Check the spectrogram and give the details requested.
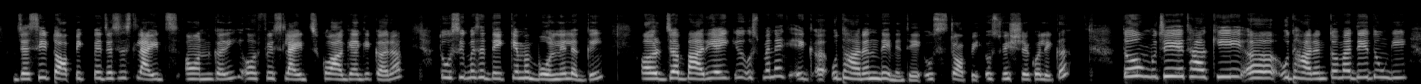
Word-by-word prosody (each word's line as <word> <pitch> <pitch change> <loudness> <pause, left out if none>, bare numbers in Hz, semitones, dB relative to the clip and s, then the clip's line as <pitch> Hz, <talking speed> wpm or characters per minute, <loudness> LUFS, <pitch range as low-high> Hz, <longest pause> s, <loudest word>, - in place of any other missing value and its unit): जैसे 255 +6 +1
ही 315 - +1
टॉपिक 265 -1 +2
पे 290 - 0
जैसे 280 +2 -4
स्लाइड्स 245 -6 +2
ऑन 250 -1 -1
करी 250 +2 -2
और 270 0 -2
फिर 280 - -3
स्लाइड्स 235 -3 +2
को 265 - -6
आगे 245 -1 +3
आगे 240 +1 -2
करा, 235 +8 -1 0.4
तो 315 - -4
उसी 310 +1 -1
में 315 - -1
से 325 +1 -2
देख 265 -1 +1
के 295 - +3
मैं 290 -2 -1
बोलने 240 +1 +2
लग 245 -6 -1
गई। 255 +8 -2 0.4
और 265 0 +5
जब 285 +4 +3
बारी 265 +1 +4
आई 290 +1 +5
कि, 315 - -11
उसमें 315 +1 -6
ना 375 - -2
एक 380 - -6
एक 265 - -4
अ, 230 - -2
उदाहरण 265 -3 +1
देने 245 -9 -1
थे 190 - -2
उस 245 +2 -5
टॉपिक 210 -3 -4
उस 255 0 -6
विषय 245 -2 0
को 245 +1 -2
लेकर। 215 - -3 0.6
तो 385 +2 +4
मुझे 370 +1 +3
ये 370 - +6
था 350 -1 +5
कि 355 +1 +3
अ, 265 - 0 0.3
उदाहरण 275 -4 0
तो 315 - -2
मैं 320 0 +1
दे 320 +1 +3
दूँगी 315 -2 -5
270 Hz, 230 wpm, -24 LUFS, 245-315 Hz, 0.6 s, ये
